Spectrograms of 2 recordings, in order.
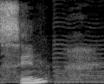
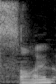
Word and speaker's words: sine: and s so the sign of this angle not sin is pronounced sine of this angle is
